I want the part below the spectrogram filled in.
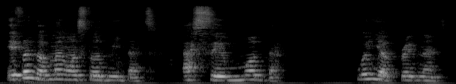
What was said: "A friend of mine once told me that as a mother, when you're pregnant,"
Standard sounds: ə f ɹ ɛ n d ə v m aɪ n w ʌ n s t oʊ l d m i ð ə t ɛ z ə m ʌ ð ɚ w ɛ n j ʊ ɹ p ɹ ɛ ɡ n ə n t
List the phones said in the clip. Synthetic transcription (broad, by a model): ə f ɹ ɛ n d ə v m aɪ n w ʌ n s t oʊ l d m i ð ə t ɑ s ə m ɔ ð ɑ w ɛ n j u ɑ p ɹ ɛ ɡ n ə n t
